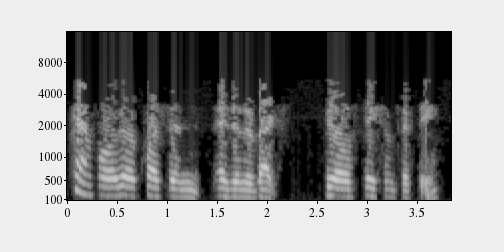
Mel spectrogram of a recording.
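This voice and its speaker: A man's voice: fairly high pitch, steady tone, normal speed, dry recording. A man working as a fire dispatcher, giving terse acknowledgements over the radio. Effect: two-way radio. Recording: dull lo-fi radio channel.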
